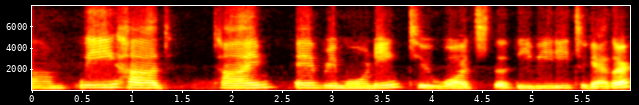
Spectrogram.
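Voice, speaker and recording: With a Japanese accent, a woman speaks very slowly at a fairly high pitch and with fairly even intonation. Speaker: ESL student. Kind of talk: interview. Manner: halting.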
